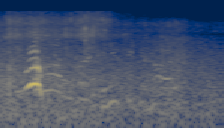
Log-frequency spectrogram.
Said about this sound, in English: See how see how high I can kick the water.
